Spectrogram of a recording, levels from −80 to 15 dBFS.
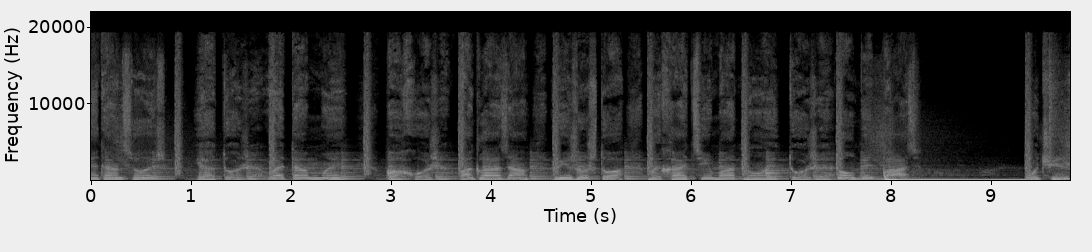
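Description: No faults detected anywhere in the audio.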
